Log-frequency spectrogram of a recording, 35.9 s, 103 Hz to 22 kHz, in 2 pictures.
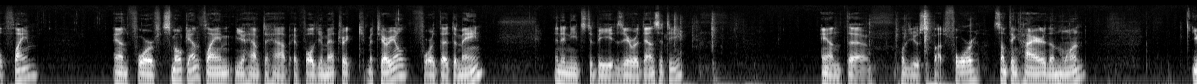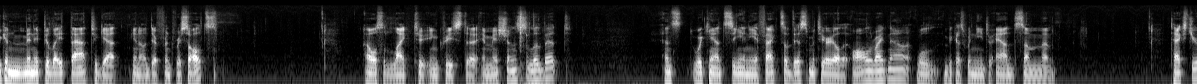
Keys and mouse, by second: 3.8-7.1 right drag, 8.8-10.4 right drag, 23.1-24.8 drag, 31.8-33.6 drag.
